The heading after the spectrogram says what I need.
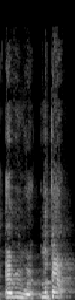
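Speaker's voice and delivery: high, loud panicked yell; terrified yell. Acted. Young sailor warns the others, high terrified yell. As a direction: scream the warning. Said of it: "he yelled".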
